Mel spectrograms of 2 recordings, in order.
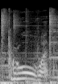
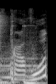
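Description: First: The stress is on the first syllable. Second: The stress is on the second syllable. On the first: It means a metal wire. "провод – это металлическая проволока" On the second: It means a conductor of something. "а провод – проводник чего-либо"

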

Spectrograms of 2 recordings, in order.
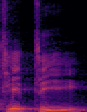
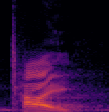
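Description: First: It is said as 'titty', ending in 'ee'. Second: It is said with a long 'i' and final 'th'. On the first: The speaker calls it wrong. "Not titty" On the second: The speaker calls it right.

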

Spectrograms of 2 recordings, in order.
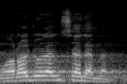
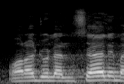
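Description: First: The first vowel of the second word is short. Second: The first vowel of the second word is long. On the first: "قراءة الجمهور بترك المد" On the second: "قرأ المشار لهم بحق بالمد"

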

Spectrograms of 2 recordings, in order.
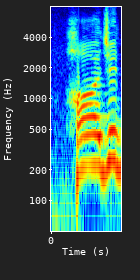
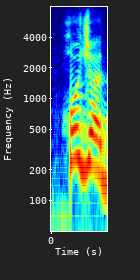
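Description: First: The first vowel is an a sound. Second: The first vowel is an o sound. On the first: This is the original Persian reading of the spelling. "Bu şekilde hace diye okunur" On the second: This is the everyday Turkish pronunciation. "hoca diye telaffuz ediyoruz"

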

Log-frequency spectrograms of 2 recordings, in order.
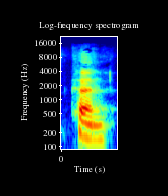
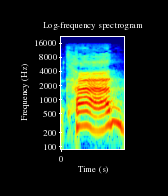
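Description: First: The word has a weak, reduced vowel. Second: The word has a full, clear vowel.

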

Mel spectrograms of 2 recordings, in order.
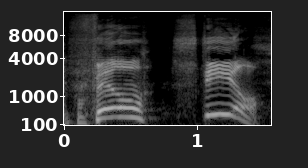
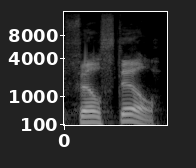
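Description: First: The surname is said like the word 'steel'. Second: The surname is said like the word 'still'. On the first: The speaker calls it right. "it's Phil Steele" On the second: The speaker calls it wrong. "because they'd say Phil Still"

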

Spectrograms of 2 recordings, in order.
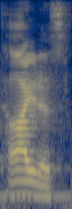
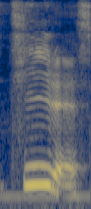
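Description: First: The first vowel sounds like 'eye', as in tide. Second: The first vowel sounds like 'ee', as in tee. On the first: The speaker calls it wrong. "I always called him Tidus, like tide" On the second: The speaker calls it right. "but it's Tidus, which put two E's there"

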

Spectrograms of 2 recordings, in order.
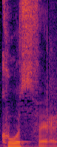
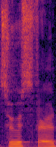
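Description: First: The first vowel is a long o. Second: The first vowel is an ö sound. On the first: The speaker calls it right. "sondern Coesfeld" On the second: The speaker calls it wrong. "das heißt nicht Zösfeld"

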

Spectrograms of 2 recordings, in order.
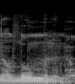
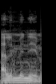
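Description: First: It is said with an American, New York pronunciation. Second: It is said with a British pronunciation, five syllables. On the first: "Does that sound like New York? Hey man" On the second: "It's aluminium where you're from"

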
